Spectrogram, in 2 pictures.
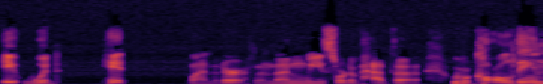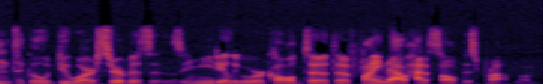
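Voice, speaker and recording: Male podcast guest, lowish voice, rambling and matter-of-fact with halting phrasing, slightly dull recording. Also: sing-song, a little mellow, dry recording. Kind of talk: rambling interview storytelling.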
